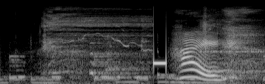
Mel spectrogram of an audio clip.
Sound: laughing

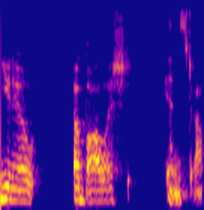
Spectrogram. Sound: none

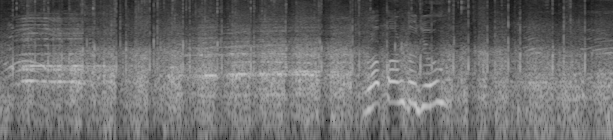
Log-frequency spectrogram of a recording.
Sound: applause

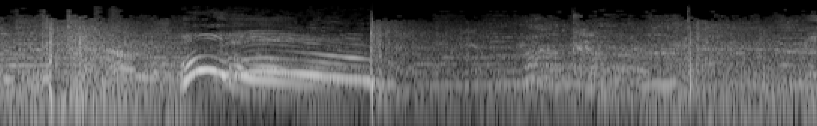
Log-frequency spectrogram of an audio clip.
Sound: exciting music; fireworks popping; friends exclaim

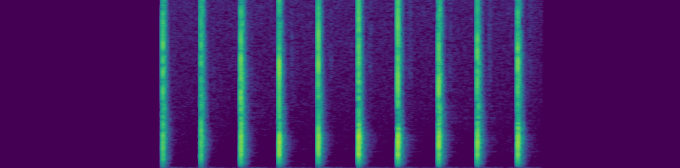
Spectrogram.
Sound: sound of clapping

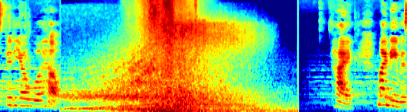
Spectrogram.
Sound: plane taking off sound

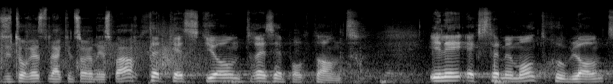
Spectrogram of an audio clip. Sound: applause

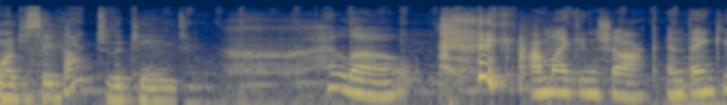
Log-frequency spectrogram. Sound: laughing

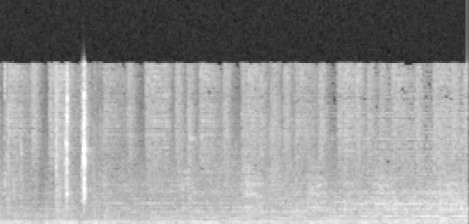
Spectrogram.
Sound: breathing heavily

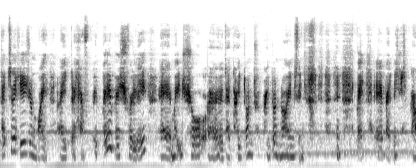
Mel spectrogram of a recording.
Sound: chuckles

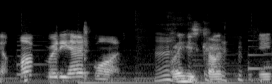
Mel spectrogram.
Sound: laughter

